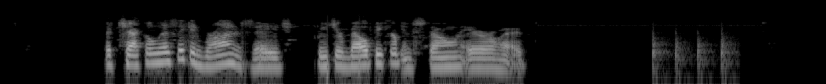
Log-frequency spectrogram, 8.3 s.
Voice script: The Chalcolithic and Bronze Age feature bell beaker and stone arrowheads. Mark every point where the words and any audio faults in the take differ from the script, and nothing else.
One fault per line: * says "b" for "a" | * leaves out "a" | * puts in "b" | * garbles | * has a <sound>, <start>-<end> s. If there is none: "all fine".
* has a thud, 6.5-7.4 s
